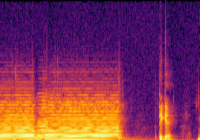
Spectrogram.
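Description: Harmonium playing a slow melody phrase in long held reed notes over a sustained low note, the pitch changing once or twice, then stopping about two and a half seconds in.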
